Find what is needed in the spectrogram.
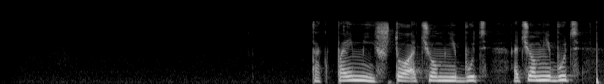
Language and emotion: Russian, angry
